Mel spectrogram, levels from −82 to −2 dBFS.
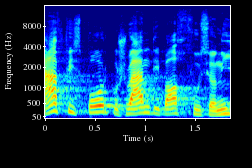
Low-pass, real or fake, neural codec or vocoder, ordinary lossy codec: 14.4 kHz; real; none; none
